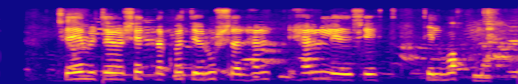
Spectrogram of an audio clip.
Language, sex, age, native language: Icelandic, female, 18-19, Icelandic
